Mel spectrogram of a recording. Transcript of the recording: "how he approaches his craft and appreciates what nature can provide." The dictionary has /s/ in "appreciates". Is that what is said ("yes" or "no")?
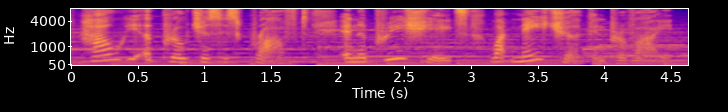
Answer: yes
